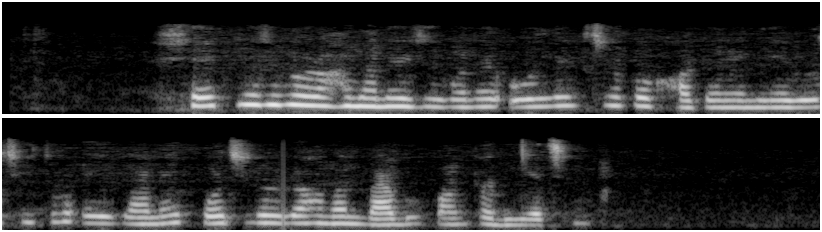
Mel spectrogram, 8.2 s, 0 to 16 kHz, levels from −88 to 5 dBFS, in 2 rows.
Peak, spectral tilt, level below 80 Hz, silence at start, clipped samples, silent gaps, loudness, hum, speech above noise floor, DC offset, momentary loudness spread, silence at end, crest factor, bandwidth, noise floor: -2 dBFS; -5.5 dB/octave; -64 dBFS; 0.8 s; under 0.1%; none; -16 LUFS; none; 52 dB; under 0.1%; 11 LU; 1.15 s; 16 dB; 7.8 kHz; -68 dBFS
